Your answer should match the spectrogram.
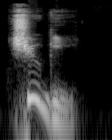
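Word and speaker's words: cheugy: You pronounce it Chugi. Chugi. – Yes. – Chugi? – Chugi. – Chugi. – A soft G? – I can't tell. It just has G-E-E, so would that be a hard or a soft? – Hard to say.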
